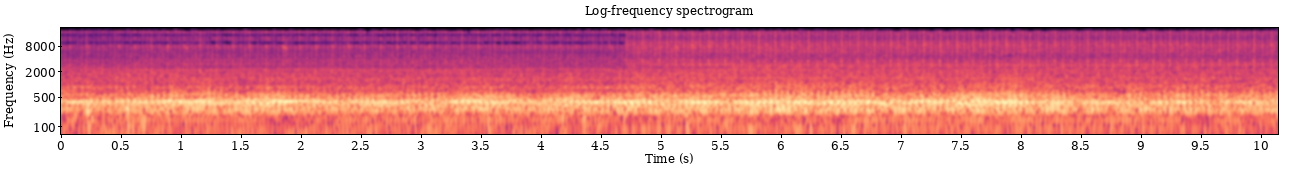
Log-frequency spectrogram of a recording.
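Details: 2003 Mercedes-Benz A140 (W168) engine, 196,000 km, with a quick, uneven tapping of about four per second over the idle from the front of the engine. The owner suspects the timing chain or tensioner, but this is unconfirmed.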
